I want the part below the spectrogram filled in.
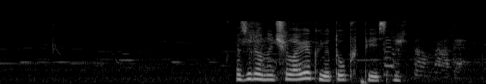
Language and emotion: Russian, neutral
